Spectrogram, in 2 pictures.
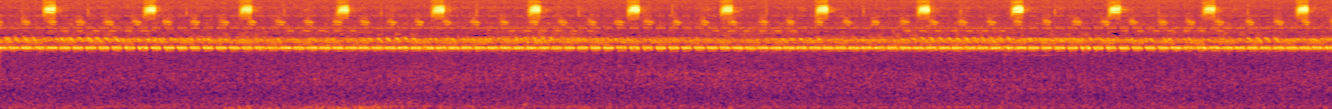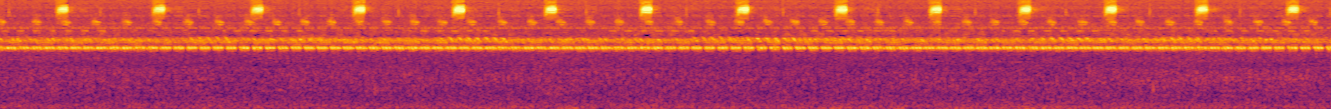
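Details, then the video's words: Summer-night grass insects keep a steady, shrill continuous trill beneath regularly spaced sharp high chirps, roughly three or four per second, over a quiet, soft background. "여름밤의 포근한 풀벌레 소리"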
